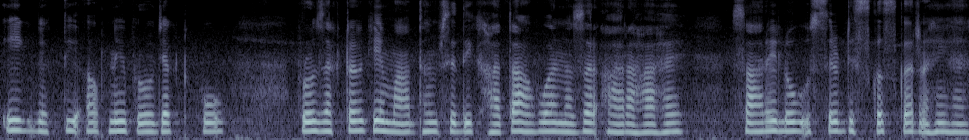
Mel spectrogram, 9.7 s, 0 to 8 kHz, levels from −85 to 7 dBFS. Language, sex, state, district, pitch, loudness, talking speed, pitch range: Hindi, female, Uttar Pradesh, Jalaun, 190 Hz, -24 LUFS, 150 wpm, 185-200 Hz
